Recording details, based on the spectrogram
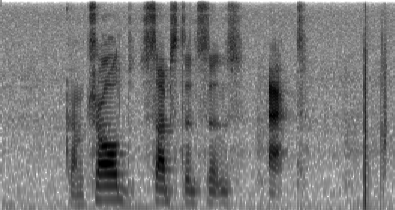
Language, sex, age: English, male, 19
